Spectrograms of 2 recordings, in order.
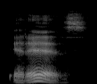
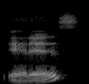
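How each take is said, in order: First: The pitch falls at the end. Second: The pitch rises at the end. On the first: "The second one is going to have falling intonation" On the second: "The first time is going to have rising intonation"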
